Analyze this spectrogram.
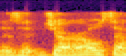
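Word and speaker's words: Jarro: last name is it Jarl is that how you pronounce it it's like arrow with a J in front of him J okay and it's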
